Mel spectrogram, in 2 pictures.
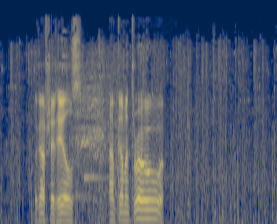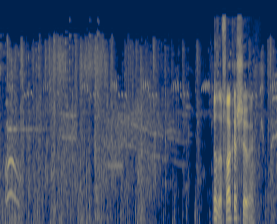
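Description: A horse's hooves clop steadily on a dirt trail.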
